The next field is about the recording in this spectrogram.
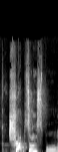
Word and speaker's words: Trabzonspor: Now, April, we had Trabzonspor. Yeah. I always don't know how to pronounce it. You did well there.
